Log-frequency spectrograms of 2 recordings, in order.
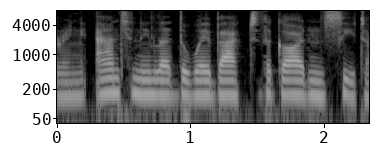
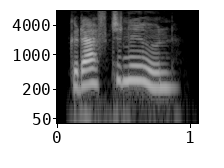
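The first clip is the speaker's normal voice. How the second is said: put-on young Bill, pitched higher and bright-edged; Bill chimes in, light and higher; Bill's goodbye; 9 semitones higher, 5 dB louder than usual. Bill says goodbye to the inspector, voiced higher. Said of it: "said Bill".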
